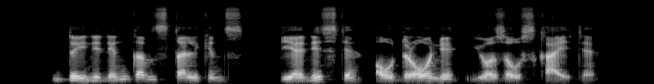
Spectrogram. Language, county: Lithuanian, Vilnius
